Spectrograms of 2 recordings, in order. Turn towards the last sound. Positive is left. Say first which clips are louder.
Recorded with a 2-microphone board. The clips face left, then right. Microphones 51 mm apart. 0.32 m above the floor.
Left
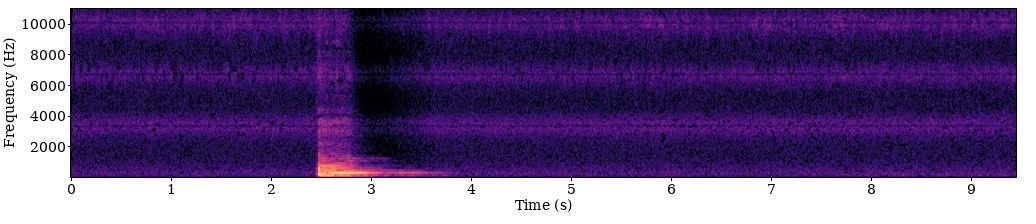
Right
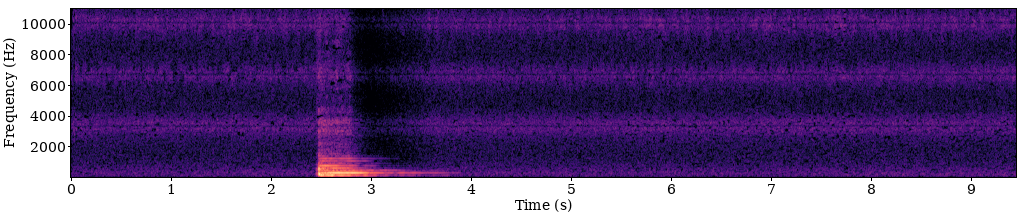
# left 1 dB
turn(degrees=15)  # may be behind; listen again after turning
